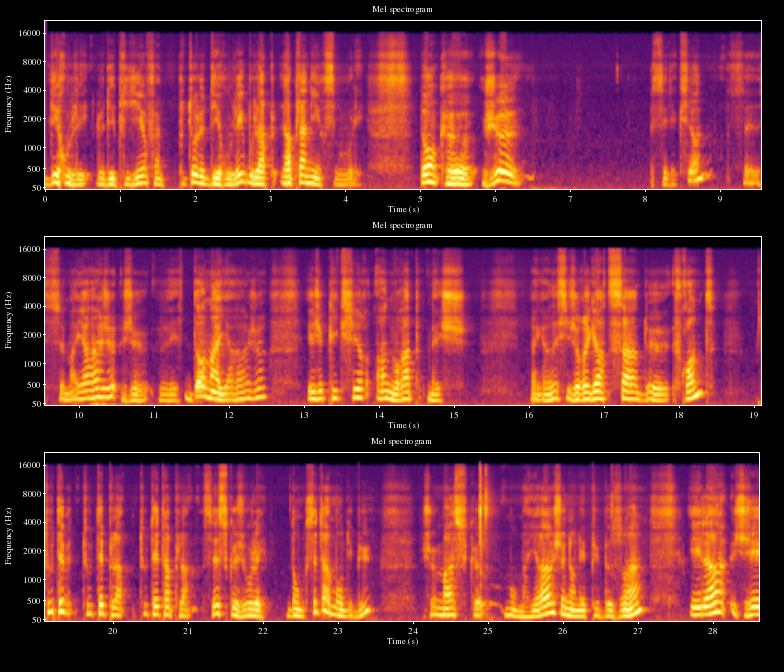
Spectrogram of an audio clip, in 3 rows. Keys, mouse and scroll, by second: 8.5 click, 11.5 click, 14.6 click, 16.4 KP_1, 20.0-22.6 drag, 24.2 click, 24.9 space, 26.6 KP_2, 27.4-27.7 scroll up 1, 28.1-28.6 right drag.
